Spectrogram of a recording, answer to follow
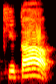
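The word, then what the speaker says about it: كتاب: Beda dengan kitab, kalau itu panjang alifnya.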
